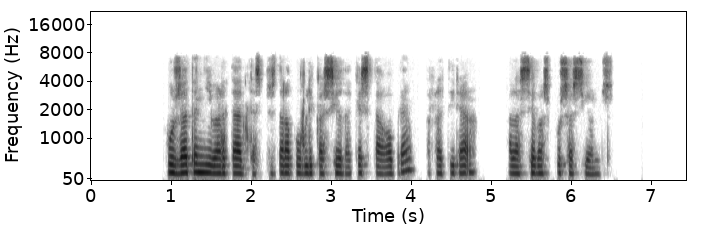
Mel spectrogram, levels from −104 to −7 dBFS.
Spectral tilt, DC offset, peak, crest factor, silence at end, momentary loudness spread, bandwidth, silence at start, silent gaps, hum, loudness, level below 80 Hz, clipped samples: -5.5 dB/octave; under 0.1%; -6 dBFS; 20 dB; 0.95 s; 13 LU; 7.8 kHz; 0.95 s; 4.12-4.18 s, 4.91-5.18 s; none; -25 LUFS; -66 dBFS; under 0.1%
